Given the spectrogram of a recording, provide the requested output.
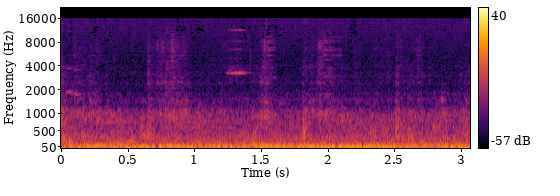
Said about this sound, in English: The train has really picked up speed now.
